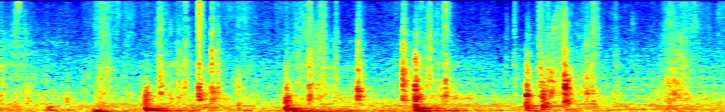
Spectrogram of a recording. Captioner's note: footsteps tapping going down the stairs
